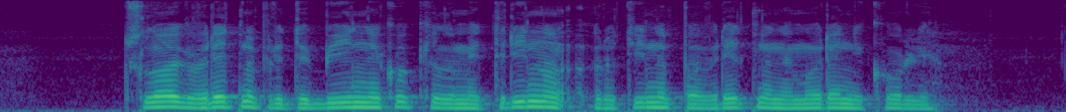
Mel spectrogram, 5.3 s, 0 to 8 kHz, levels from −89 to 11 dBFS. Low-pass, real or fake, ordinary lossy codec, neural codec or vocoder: none; real; none; none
